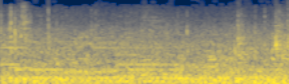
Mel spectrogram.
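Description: Steady background noise of an airport terminal: a low rumble with a faint murmur of distant voices.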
